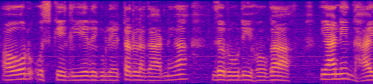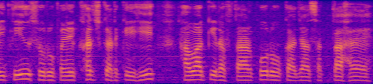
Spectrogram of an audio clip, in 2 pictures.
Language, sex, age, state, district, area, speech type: Urdu, male, 30-45, Delhi, South Delhi, urban, spontaneous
